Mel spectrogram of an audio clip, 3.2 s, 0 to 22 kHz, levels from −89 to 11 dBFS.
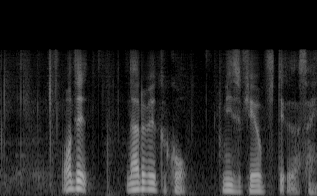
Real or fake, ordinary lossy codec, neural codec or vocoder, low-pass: fake; none; codec, 16 kHz, 0.7 kbps, FocalCodec; none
